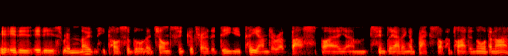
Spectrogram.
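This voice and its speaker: With an Australian accent, a man speaks at a very deep, low pitch. His pace is fairly quick, with hardly any pauses and fairly even intonation. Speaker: professor. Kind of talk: interview. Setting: phone call.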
